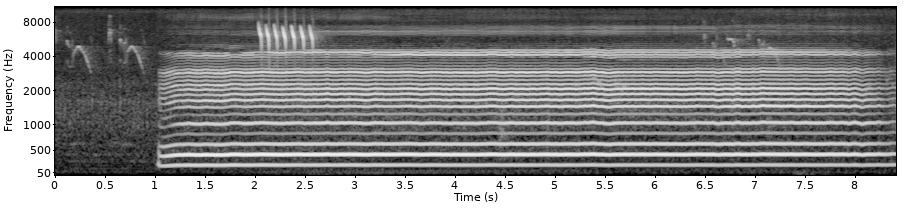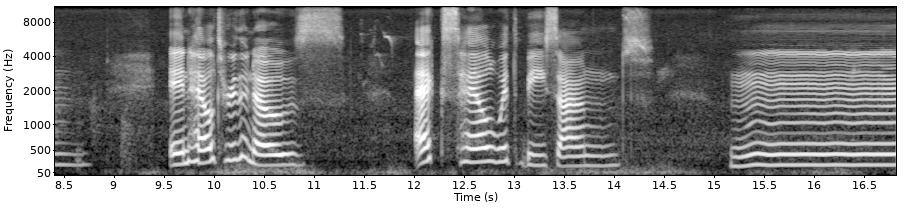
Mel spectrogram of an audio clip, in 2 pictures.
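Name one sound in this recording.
A man hums a long, steady low note.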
